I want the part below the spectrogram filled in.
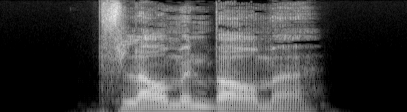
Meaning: dative of Pflaumenbaum
- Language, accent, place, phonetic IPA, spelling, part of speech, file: German, Germany, Berlin, [ˈp͡flaʊ̯mənˌbaʊ̯mə], Pflaumenbaume, noun, De-Pflaumenbaume.ogg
